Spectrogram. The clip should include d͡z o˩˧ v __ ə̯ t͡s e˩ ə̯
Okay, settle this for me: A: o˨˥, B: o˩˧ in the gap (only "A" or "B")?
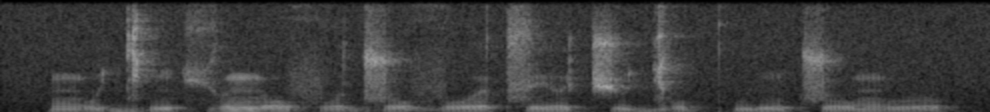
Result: B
